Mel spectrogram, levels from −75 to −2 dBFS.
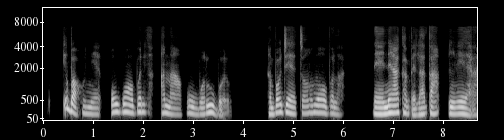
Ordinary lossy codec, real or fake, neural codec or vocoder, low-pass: none; fake; codec, 16 kHz, about 1 kbps, DyCAST, with the encoder's durations; 7.2 kHz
